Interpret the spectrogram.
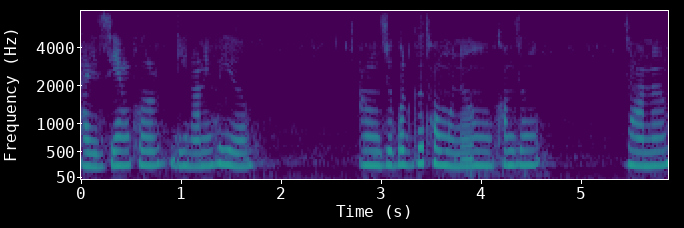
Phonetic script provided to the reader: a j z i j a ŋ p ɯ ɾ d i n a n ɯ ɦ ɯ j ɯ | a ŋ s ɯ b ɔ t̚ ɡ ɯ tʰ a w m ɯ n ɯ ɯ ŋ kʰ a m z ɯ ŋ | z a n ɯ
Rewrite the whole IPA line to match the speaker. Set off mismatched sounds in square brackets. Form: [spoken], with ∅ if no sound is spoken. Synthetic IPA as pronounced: a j z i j a ŋ [pʰ] ɯ ɾ d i n a n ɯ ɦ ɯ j ɯ | a ŋ [z] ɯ b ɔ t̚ ɡ ɯ tʰ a w m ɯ n ɯ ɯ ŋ kʰ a m z ɯ ŋ | z a n ɯ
